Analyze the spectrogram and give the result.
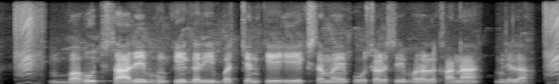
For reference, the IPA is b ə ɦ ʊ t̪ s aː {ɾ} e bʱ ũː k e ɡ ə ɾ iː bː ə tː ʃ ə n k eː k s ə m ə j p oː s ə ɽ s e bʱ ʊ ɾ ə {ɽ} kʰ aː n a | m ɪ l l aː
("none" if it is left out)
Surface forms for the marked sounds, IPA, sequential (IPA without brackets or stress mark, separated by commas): ɾ, l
